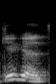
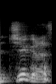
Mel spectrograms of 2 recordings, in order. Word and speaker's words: giga: they famously mispronounced the word giga to jigga, so, because the scientist character, Doc Brown, called it gigawatts.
